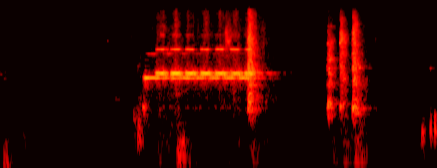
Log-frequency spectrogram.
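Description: After about a second of dead silence, a high, steady electronic ringing tone with a fast flutter sounds for just over a second, then a few quick clicks.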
